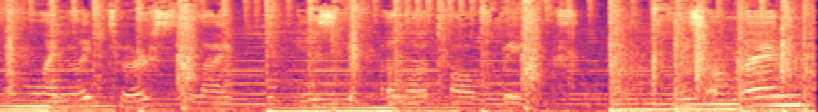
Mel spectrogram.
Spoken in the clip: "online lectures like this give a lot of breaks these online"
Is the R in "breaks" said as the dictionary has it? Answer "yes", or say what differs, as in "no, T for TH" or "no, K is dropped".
no, R is dropped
